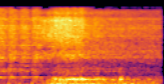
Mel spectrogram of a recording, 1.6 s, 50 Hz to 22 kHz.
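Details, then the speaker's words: Mercedes R129 SL500 / W124 E420 (which car is unclear) that won't start: engine fires and briefly revs, then sags and dies instead of holding idle. The throttle body doesn't open fully, a faulty electronic throttle module, before swapping in an exchange module. "I can already hear it as a matter of fact because the throttle body uh does not open all the way now watch"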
